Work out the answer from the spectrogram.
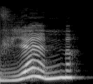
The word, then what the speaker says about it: viennent: Il vient. Singulier. It's nasal. Ils viennent. Pluriel. Here, you hear the ne.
